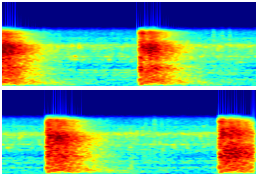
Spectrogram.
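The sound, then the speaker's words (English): Four loud gunshots in a shootout, fired at a steady pace about a second and a half apart, each sharp crack trailing off in a long, booming decay. No voices are heard. “They shot the lieutenant!”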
